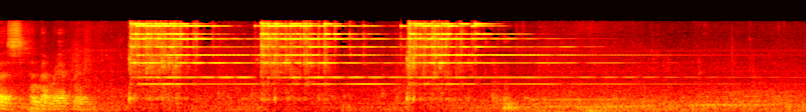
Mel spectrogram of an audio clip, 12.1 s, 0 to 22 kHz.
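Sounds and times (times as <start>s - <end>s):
altar bells ringing: 1.9s - 12.0s.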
